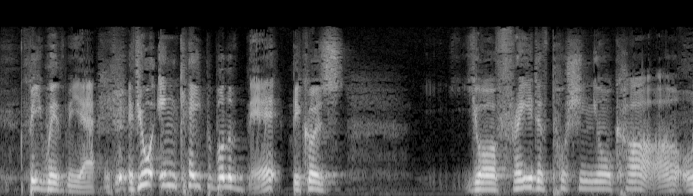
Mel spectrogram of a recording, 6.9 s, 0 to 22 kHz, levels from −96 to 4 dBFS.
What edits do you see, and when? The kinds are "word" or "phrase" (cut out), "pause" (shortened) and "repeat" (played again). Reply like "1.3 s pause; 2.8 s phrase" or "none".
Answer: 2.5 s word; 2.8 s word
